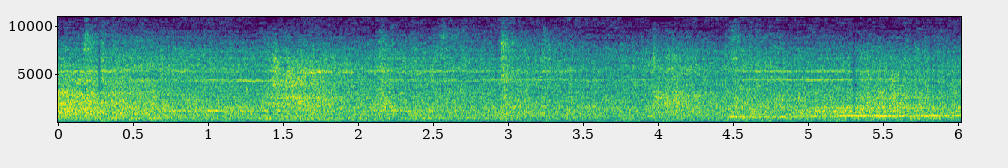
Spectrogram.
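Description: Steady machinery noise of a glass-cutting shop floor, with a few faint clicks and knocks.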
